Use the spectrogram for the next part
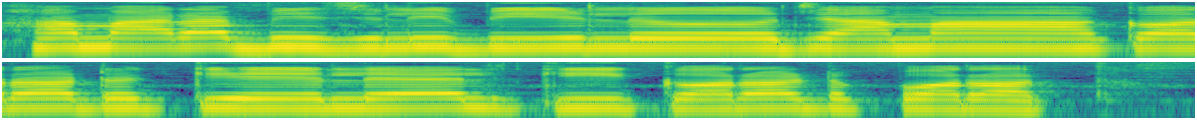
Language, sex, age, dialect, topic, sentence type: Maithili, female, 18-24, Southern/Standard, banking, question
